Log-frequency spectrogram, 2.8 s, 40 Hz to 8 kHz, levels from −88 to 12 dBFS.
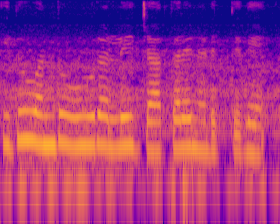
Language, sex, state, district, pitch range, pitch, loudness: Kannada, female, Karnataka, Koppal, 235-265 Hz, 255 Hz, -15 LUFS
